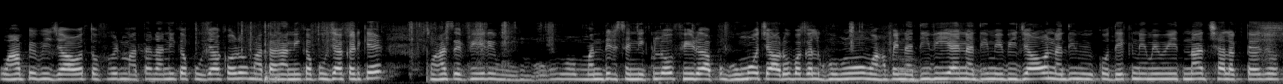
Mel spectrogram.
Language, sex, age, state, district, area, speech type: Hindi, female, 18-30, Bihar, Muzaffarpur, urban, spontaneous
